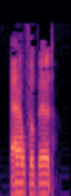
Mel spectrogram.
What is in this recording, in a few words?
"alphabet", English; nouns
